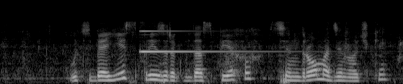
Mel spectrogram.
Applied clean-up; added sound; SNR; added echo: none; Marimba, xylophone; 7 dB; none.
